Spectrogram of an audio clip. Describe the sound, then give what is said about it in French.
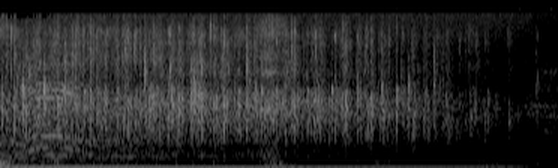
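An audience at a morning church service breaks into sustained applause with scattered cheers and voices, a dense steady clatter of clapping that gradually thins and fades out by the end, over a low constant hum. “par acclamation, il y en a-tu qui sont contents d'être ici ce matin?”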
